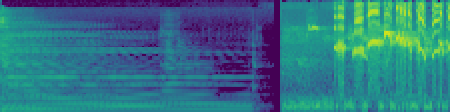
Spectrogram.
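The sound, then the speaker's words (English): A steady humming tone fades out, then after a brief pause a European robin, a familiar garden bird, sings a loud run of quick, high, warbling notes over a low background rumble. “Scientists studied the robin, a familiar garden bird that can sometimes migrate, flying alone, at night, and often over great distances.”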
